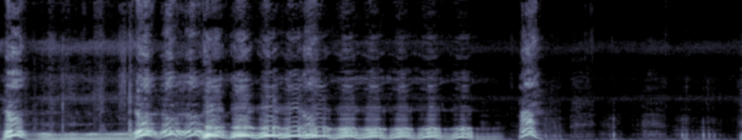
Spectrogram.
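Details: Morning barking from a small puppy: a wavering, whiny cry opens, then a rapid, bouncing string of roughly a dozen yelping barks, a brief pause, one last bark, and a few faint clicks.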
